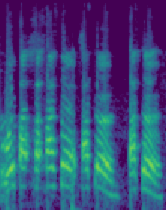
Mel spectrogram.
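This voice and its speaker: A man's voice: sits high, expressive, normal speed, slightly rough. A man hosting a heated online debate, insistent and repeating himself as he presses the other speaker. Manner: insistent, repeats words and pleads. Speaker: debate host. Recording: muffled with loud noise.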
